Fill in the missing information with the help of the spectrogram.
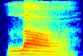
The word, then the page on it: law: American English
